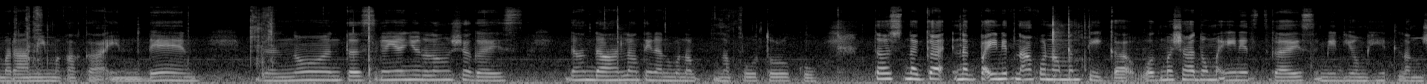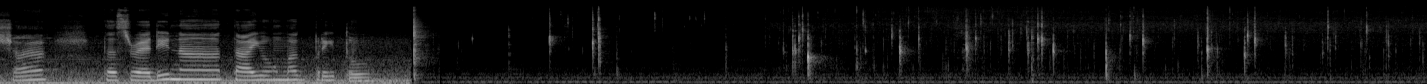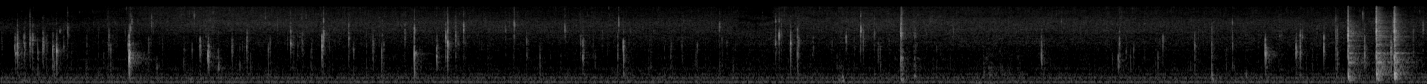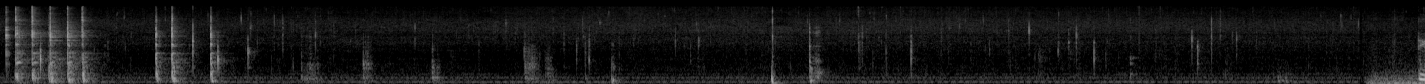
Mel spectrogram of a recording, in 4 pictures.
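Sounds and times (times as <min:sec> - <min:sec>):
frying in hot oil sizzle: 0:19.4 - 0:57.0.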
